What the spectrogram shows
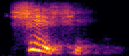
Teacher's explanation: That's an abrupt falling tone.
